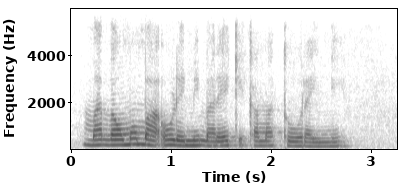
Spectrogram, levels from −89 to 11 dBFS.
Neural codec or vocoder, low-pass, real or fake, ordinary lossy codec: none; 5.4 kHz; real; Opus, 16 kbps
